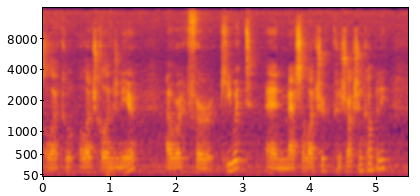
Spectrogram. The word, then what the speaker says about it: Kiewit: You said you work for Kiewit. Kiewit. So, Kiewit.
